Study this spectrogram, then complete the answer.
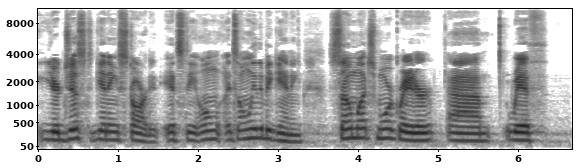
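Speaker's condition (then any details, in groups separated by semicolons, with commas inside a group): No condition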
